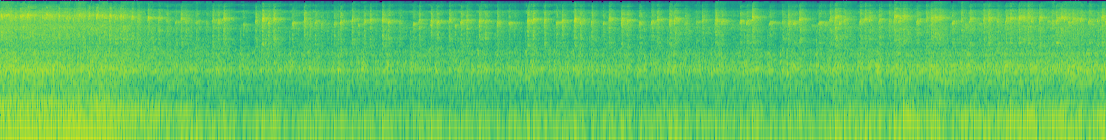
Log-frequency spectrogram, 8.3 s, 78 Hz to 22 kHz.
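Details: 1978 Kawasaki Z1-R with freshly installed carbs, no choke: rough, lumpy idle with uneven low pulses and a spitty, unsteady note; almost no intake vacuum, over-rich running from jets sized too big.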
